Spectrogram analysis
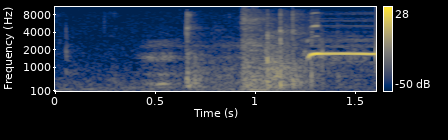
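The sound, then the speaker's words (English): Brief rustling and breathy puffs, then a whistle is blown, giving one loud, steady, shrill tone that holds to the end. No one speaks. “Is that your whistle?”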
